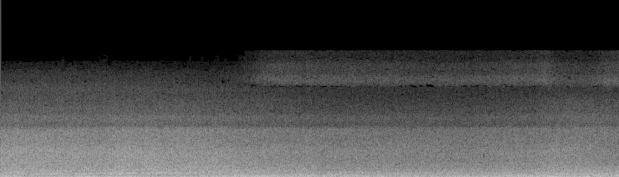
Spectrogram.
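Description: Steady rushing noise of wind buffeting the microphone, over water running through the rock channels and pools.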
